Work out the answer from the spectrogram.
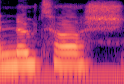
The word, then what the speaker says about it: Notosh: Is that where he is right now, Notosh? Is that how you say it? Notosh? Yeah, Notosh. Yeah, because it's Tosh in the Great Lakes called Toshin, and then this is like Notosh because it's not Tosh.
